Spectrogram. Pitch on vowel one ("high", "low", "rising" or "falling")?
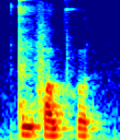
low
